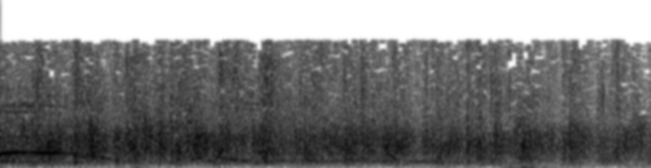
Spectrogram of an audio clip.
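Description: An audience at a panel applauds the panelists steadily, a dense wash of clapping hands that holds at a fairly even level for several seconds, with a few faint whistles or cheers mixed in.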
